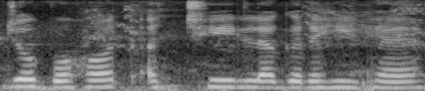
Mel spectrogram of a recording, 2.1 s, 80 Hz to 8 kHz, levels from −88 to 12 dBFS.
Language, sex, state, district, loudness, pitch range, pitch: Hindi, female, Himachal Pradesh, Shimla, -15 LUFS, 205-220 Hz, 205 Hz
